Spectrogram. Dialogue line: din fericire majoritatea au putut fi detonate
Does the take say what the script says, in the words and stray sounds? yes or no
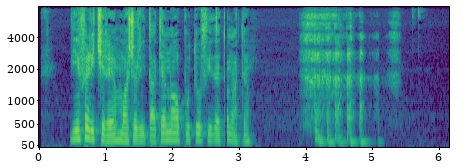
no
